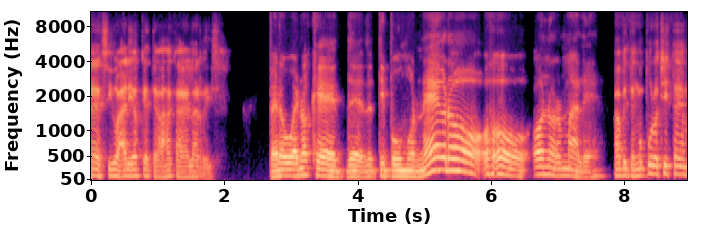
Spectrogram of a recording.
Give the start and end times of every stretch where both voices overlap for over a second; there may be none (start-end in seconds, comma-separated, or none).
none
